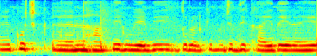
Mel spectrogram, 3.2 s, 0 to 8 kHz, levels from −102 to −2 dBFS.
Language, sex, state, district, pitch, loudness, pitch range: Hindi, female, Himachal Pradesh, Shimla, 230 Hz, -13 LUFS, 220-240 Hz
